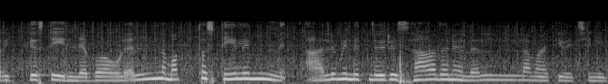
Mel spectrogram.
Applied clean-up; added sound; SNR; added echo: none; Engine / Mechanisms; 18 dB; none.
